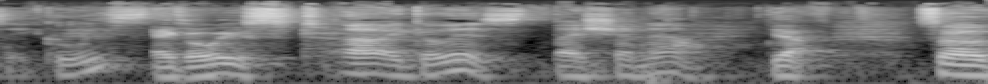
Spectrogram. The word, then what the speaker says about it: Egoist: This one, how do you pronounce it? Egoist? Egoist.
